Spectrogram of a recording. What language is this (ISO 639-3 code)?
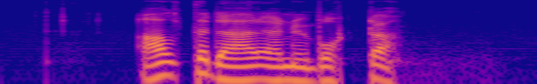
swe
